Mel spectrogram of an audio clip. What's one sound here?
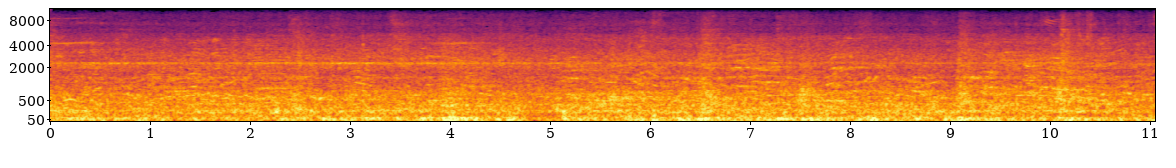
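A train rumbles and rattles steadily along a platform.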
